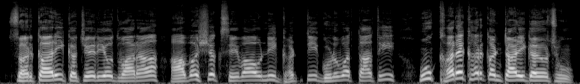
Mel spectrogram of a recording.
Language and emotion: Gujarati, angry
